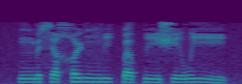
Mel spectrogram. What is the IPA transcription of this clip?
ŋ͡m ʏ s ɪ χ y ŋ͡m i k͡p ɐ p i ʃ i w i

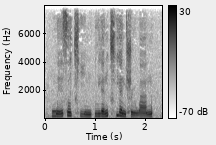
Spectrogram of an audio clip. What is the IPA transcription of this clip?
m w e˨˦ ɪ̯ s ɤ˦ t͡ɕʰ i˨˩ n | l j ɛ˨˦ n t͡ɕʰ j ɛ˥˨ n ʂ ɻ̩˨˩ w a˨˦ n

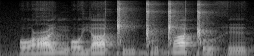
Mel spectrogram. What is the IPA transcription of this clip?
ɔ˩ ʕ ɪ˧˥ ŋ ɔ˩ j a˧˥ ǁ i˩˧ ɡ͡ǁ ʊ˧ ɡ͡ǁ a˥ ǁ ʊ˩˧ h ɪ˧

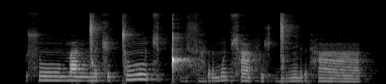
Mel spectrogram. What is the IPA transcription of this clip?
s ũː m a ŋ͡ǀ ɪ ʈ͡ʂ i ǀ ũː t͡ɕ ɪ ǃʰ i̤ s a̤ r m ũ t͡ɕʰ ã f ɪ ʃ ɡ͡ǀ ẽː r h ãː

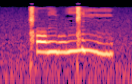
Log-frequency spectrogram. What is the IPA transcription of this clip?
ǁ ɔ̤ ŋ ṳ ŋ͡ǁ i

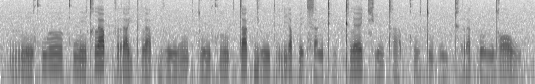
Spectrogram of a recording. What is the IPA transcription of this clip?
r u˨˩ n kʰ w ɤː˥˩ kʰ w u˧ n kʰ l a˥˩ p̚ k r a˧ j pʰ l a˨˩ p̚ j ɯ˨˩ ŋ w u˥˩ ʔ t u˨˩ n kʰ l u˦˥ ʔ t a˥˩ k̚ j ɯ˨˩ ŋ k r i˥˩ a̯ p e˥˩ ʔ s a˨˩ ŋ kʰ i˨˩ t̚ kʰ l ɛː˥˩ t͡ɕʰ i˨˩ n tʰ aː˨˩ p̚ kʰ uː˧ t u˨˩ ʔ w i˦˥ ʔ kʰ r a˦˥ k̚ l o˧ n d ɔː˥˩ w

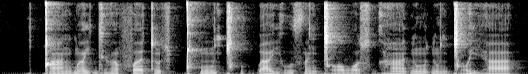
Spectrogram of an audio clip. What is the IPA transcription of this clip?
ǃ ã ɡ͡b ɐ̃ j dʱ ɐ̃ f ɐ t ũ s ǃʰ ũ ǀʰ u ɡ͡b a j u θ ɐ̃ ɡ͡ǀ ɔ β ɔ s ɡʱ ã ɗ ũ ɗ ũ ɡ͡ǀ ɔ j ɦ a

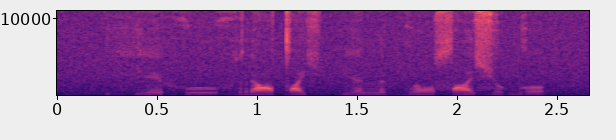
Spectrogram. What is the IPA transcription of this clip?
fʲ e f u f r ə tˤ o ç pʲ ə n ə k u sˤ a ɕ o ɡ o

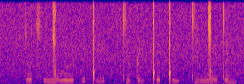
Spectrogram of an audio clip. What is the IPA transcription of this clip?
t ʉ t͡sʰ i ŋ͡ǀ ṵ l ʉ ɪ̯ k i ǃ ḭ | tʲ u ʈ ḭ ǃ e ǃ i | tʲ u ŋ͡ǀ ḛ t e nʲ

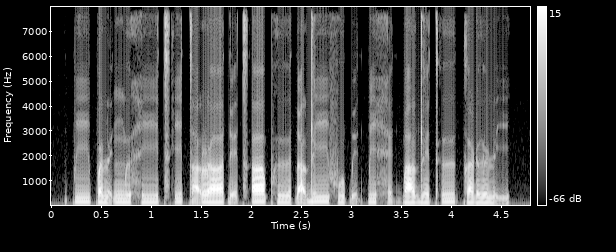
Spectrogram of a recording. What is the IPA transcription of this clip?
p iː˧ p ɐ˨ ɳ ḛ˧ ŋ͡m ɨ˨ h iː˨ t͡sʼ i˧ t a̰˧ ɭ ɐː˨˦ ɗ ḛ˦ t͡sʼ ɐː˦ pʰ ɨː˨ ɗ a̰˦ ɖ iː˦ f u˨ ɓ ḛ˧ k͡p i˦ h ḛ˦ ɡ͡b a˨˦ ɖ e˨ tʼ ɨː˦ k ɐ˨ ɽ ɨː˨ ɳ ḭ˦˨

